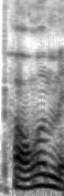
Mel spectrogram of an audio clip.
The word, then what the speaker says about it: POEM: And there's a procedure that I've read about called I think it's called POME.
